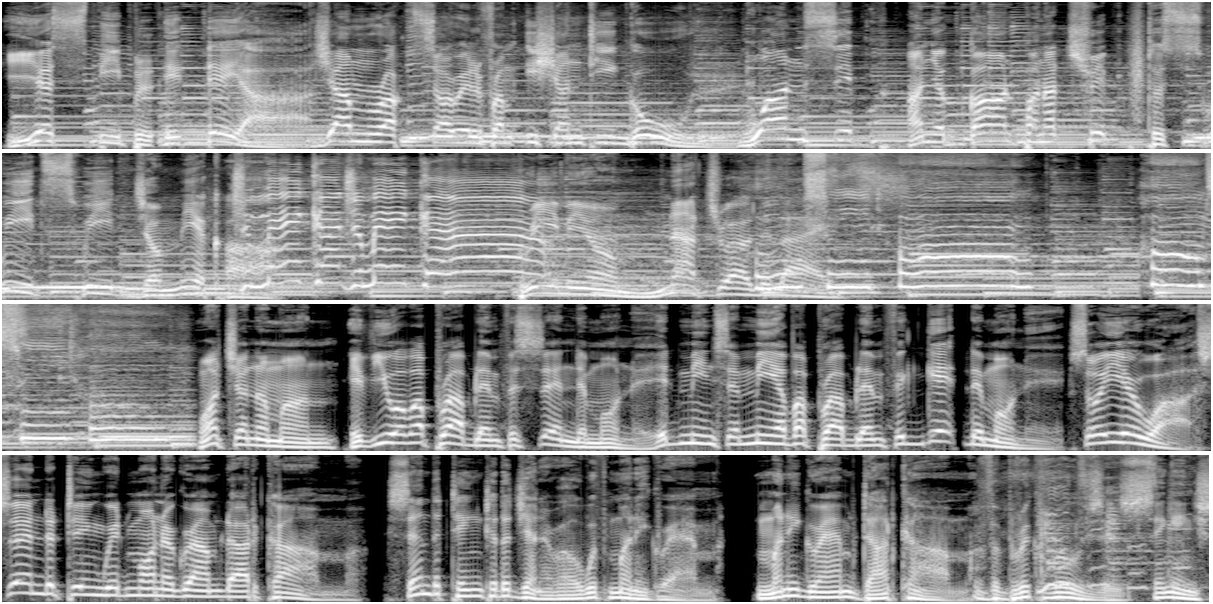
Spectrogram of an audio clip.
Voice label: Jamaican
